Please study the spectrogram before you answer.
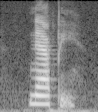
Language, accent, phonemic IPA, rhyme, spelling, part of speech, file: English, US, /ˈnæpi/, -æpi, nappy, noun / verb / adjective, En-us-nappy.ogg
- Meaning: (noun) An absorbent garment worn by a baby or toddler who does not yet have voluntary control of their bladder and bowels or by someone who is incontinent; a diaper; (verb) To put a nappy on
